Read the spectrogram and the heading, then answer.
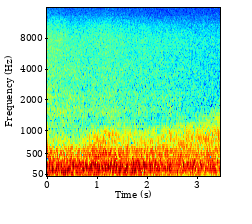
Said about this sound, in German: Der Wellen, die hier schon seit Jahrtausenden ans Ufer schlagen. Ein zeitloses Kommen und Gehen der Wellen. In einem gleichmäßigen Rhythmus.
